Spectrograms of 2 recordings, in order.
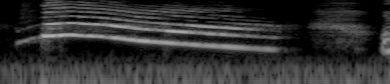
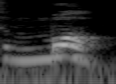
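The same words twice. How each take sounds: First: It is said in a very high voice. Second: It is said in a very low voice.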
